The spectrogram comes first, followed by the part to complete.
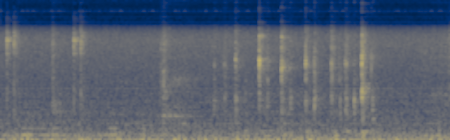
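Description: Keys clicking as a phone number is typed in: a few scattered keystrokes, then a quick run of about a dozen in the second half.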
